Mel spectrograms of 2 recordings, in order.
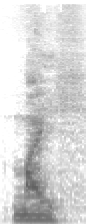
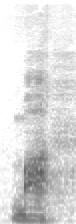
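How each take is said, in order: First: The vowel glides into an 'eye' sound. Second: The vowel is a plain open 'ah' sound. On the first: This is the northern regional form. "In Ulster, it's mai" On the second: This is the form used in other regions. "Everywhere else, it is ma"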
